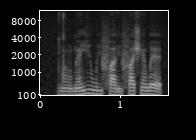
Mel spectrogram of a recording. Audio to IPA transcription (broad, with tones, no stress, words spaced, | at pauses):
dɔ̃˨ɡ͡bɛ̃˨˦ji˦˨ wi˧fa˨ɾi˧ fa˧ʃɛ̃˧wɛ˨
